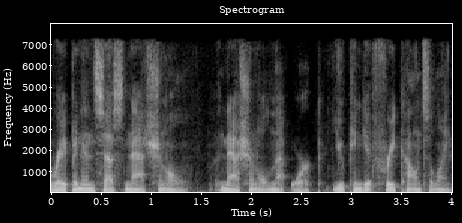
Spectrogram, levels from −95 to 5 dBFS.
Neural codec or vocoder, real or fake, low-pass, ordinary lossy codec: none; real; 7.2 kHz; MP3, 64 kbps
